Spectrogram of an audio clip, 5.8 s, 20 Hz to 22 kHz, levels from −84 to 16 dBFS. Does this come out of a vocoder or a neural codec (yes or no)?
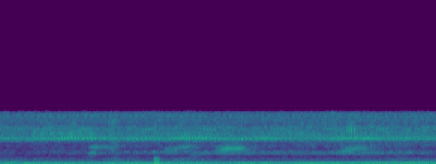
no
